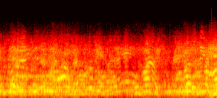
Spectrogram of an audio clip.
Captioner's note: crowd chattering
